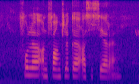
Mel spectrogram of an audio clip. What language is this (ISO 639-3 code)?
afr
